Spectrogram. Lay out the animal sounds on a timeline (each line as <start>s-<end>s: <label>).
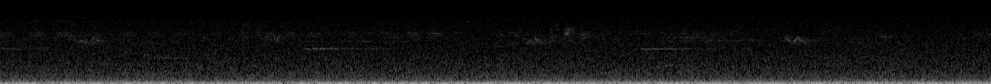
0.0s-9.9s: Red-eyed Vireo (Vireo olivaceus)
3.0s-3.9s: Blue Jay (Cyanocitta cristata)
6.3s-7.0s: Blue Jay (Cyanocitta cristata)
6.6s-7.6s: Black-capped Chickadee (Poecile atricapillus)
